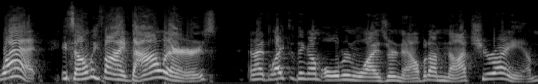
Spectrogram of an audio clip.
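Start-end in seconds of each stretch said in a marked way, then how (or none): 0.0-2.2 jeering mocking voice, dismissive, pitched up. Speaker retells what a man said back after being glared at: mockingly imitating his voice. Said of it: "I'm going to use the voice that he used".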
